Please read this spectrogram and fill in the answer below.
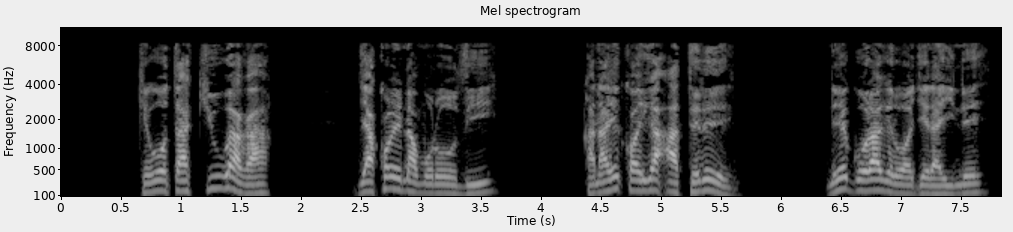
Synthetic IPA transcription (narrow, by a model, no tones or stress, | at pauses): keɣotakiuɣaɣa | d͡ʒakoɾenamoɾoði | kanaɣekɔiɣaʔateɾe | neɡoːɾaɣeɾwɔd͡ʑeɾaine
